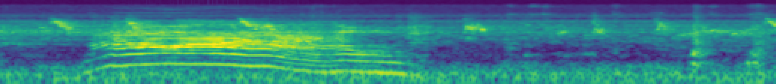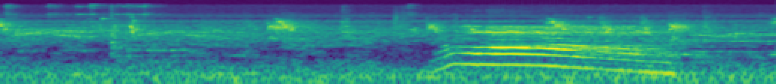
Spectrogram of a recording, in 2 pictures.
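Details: Domestic cat in a fight, giving two long drawn-out yowls, each rising then sliding downward over about one and a half seconds, with a quieter stretch of faint clicks and rustling between them.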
